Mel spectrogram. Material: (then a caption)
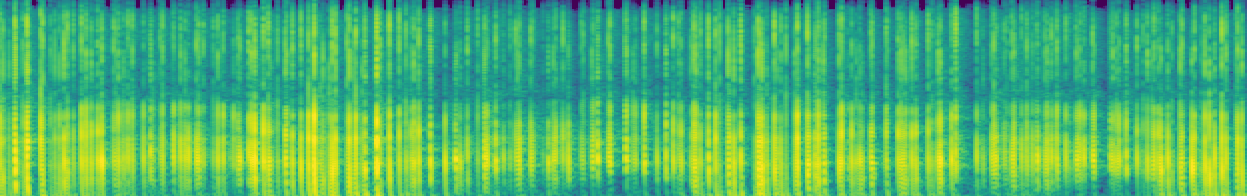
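Plastic. A sparkly plastic glitter phone case, held horizontally, is tapped and scratched with long green nails. Rapid, dense clicking taps blend with scratchy rattling, centered in the midrange with very little low end. Each tick is dry and stops almost instantly.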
